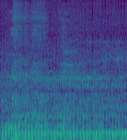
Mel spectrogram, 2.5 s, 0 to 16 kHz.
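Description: A 1996 Yamaha Wolverine 350 4x4 ATV engine idles steadily up close, a low, even chugging pulse that keeps a regular rhythm throughout.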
